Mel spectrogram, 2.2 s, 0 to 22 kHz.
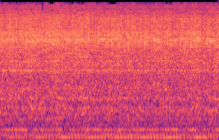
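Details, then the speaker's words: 1989 Dodge Daytona ES, cold, on lift after exhaust work: steady even idle with deep exhaust drone, no ticks or knocks, paint burning off the converter; healthy. "a little cold nature but uh sounds good running some of that uh painting stuff off of the converter"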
